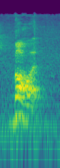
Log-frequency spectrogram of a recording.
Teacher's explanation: It is a voiced plosive. It is, the vocal cords are vibrating.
